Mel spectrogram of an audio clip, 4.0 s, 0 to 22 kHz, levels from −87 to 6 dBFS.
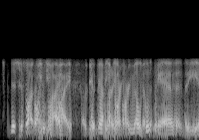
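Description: From the very start the speech has that synthetic, buzzy, robotic quality of the Codec 2 vocoder. It's not passing the actual waveform. It sends just pitch, voicing, energy and a rough spectral shape, and the decoder rebuilds the voice from sine waves. The damage is heavy. The band sits roughly between 300 Hz and 3.6 kHz, with nothing at all above 3.8 kHz. The texture fits its highest-rate mode, around 3.2 kbit/s.

At 0.32 s a second problem kicks in and runs to the end: buffer tearing. The writer and the hardware reader of the output ring buffer have drifted, so they cross mid-period. A good chunk of each buffer, something like two-fifths, is stale audio from roughly 150 ms back, spliced in with hard edges. You hear it as a steady rattle at 25 Hz, which points to a buffer of about 40 ms, riding on top of the speech.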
